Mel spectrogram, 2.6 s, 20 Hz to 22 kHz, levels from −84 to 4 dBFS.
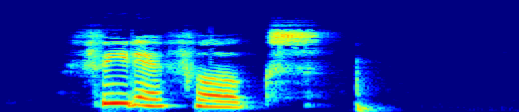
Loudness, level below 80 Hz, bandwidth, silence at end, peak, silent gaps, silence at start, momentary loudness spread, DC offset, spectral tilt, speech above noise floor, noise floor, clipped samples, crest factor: -14 LUFS; -62 dBFS; 9.2 kHz; 0.75 s; -2 dBFS; none; 0.45 s; 11 LU; under 0.1%; -2.5 dB/octave; 63 dB; -78 dBFS; under 0.1%; 16 dB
